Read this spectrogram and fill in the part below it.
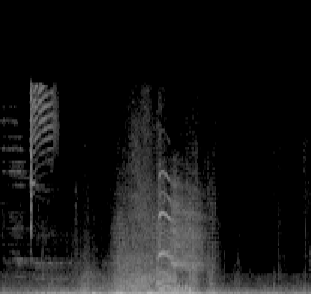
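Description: A horse's hooves thud on the ground.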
